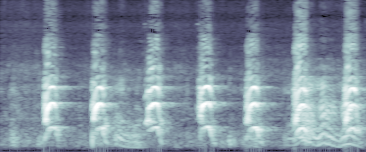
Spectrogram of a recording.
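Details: Belgian Malinois, a three-year-old male, barking for a ball; six evenly spaced loud barks, about one every two-thirds of a second, the last two closer together.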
